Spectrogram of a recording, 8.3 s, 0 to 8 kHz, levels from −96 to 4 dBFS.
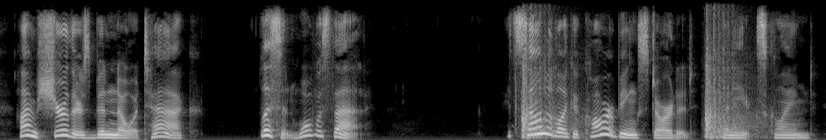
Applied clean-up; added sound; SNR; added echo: none; Car; 10 dB; none.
